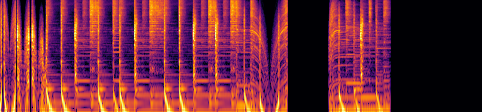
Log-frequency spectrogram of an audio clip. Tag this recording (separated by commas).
Music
